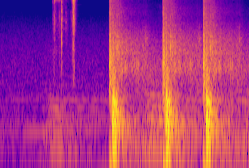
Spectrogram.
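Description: Three loud, sharp pistol gunshots ring out in fairly even succession, each a sudden crack with a brief decay. A few faint, short clicks come before them, and no voices are heard.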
